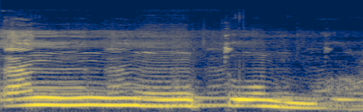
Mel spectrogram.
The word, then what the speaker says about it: أنا: ব্যতীত আনা টানা মানা এই আনা শব্দটা টানিয়ে পড়া যাবে না শুধু কোরআনের ভিতরে চার জায়গায় আনা টানিয়ে পড়তে হয় আনা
